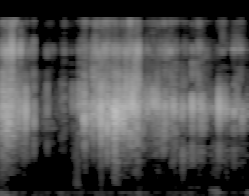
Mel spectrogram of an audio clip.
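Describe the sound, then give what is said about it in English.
A car bumping into the car in front of it after missing a traffic light in the town of Shepherd: a harsh, scraping crunch of crumpling metal and plastic that swells and fades over about two seconds, with no voices. “I heard the noise and immediately knew I had hit the car in front of me.”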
